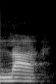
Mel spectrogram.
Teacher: आगे बात करेंगे पार्श्विक व्यंजन जिन ध्वनियों के उच्चारण में जिह्वा का अग्रभाग वर्तस्य को स्पर्श करती है, श्वास जिह्वा के दोनों पार्श्वों से निकलती है, उन्हें पार्श्विक व्यंजन कहा जाता है।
